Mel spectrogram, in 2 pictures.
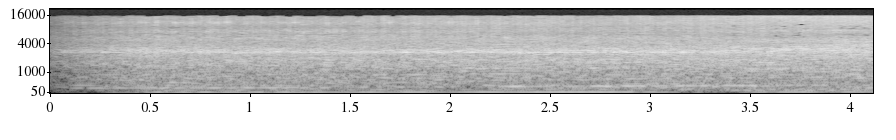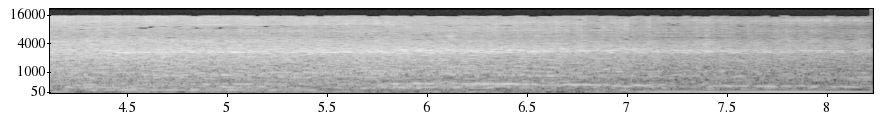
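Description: Cars and a bus driving slowly past close by: engines running over a steady low rumble of traffic noise.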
